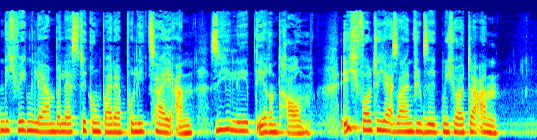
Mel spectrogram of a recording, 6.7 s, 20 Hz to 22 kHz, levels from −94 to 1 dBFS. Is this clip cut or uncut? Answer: cut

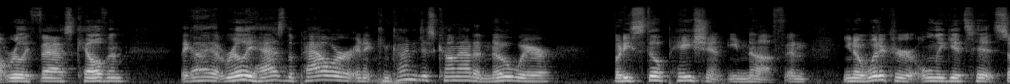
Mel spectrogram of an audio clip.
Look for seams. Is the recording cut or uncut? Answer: uncut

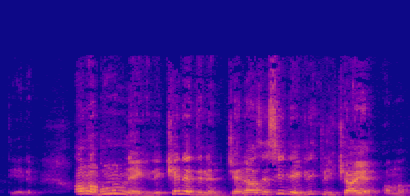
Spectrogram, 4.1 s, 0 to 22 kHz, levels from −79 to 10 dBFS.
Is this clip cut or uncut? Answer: cut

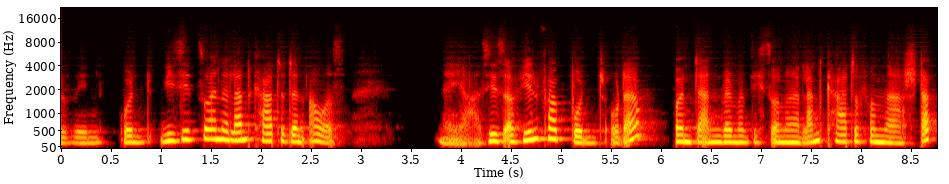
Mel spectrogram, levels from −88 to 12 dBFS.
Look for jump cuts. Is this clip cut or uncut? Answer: uncut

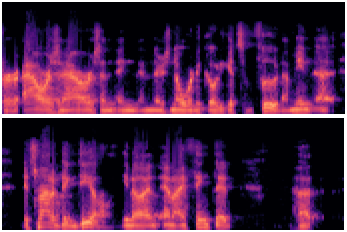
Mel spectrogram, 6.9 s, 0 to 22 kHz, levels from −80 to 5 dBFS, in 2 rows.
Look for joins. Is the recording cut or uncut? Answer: uncut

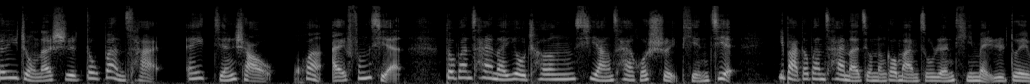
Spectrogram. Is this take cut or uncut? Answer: uncut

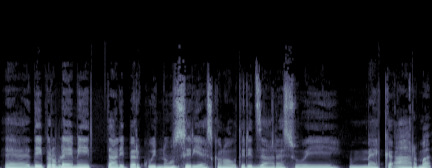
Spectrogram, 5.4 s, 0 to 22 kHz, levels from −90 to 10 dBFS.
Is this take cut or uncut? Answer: uncut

